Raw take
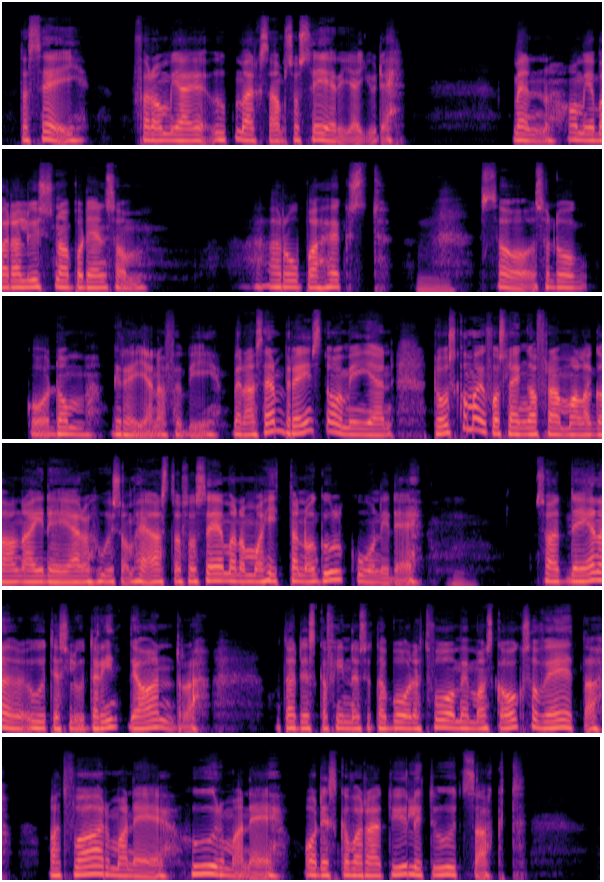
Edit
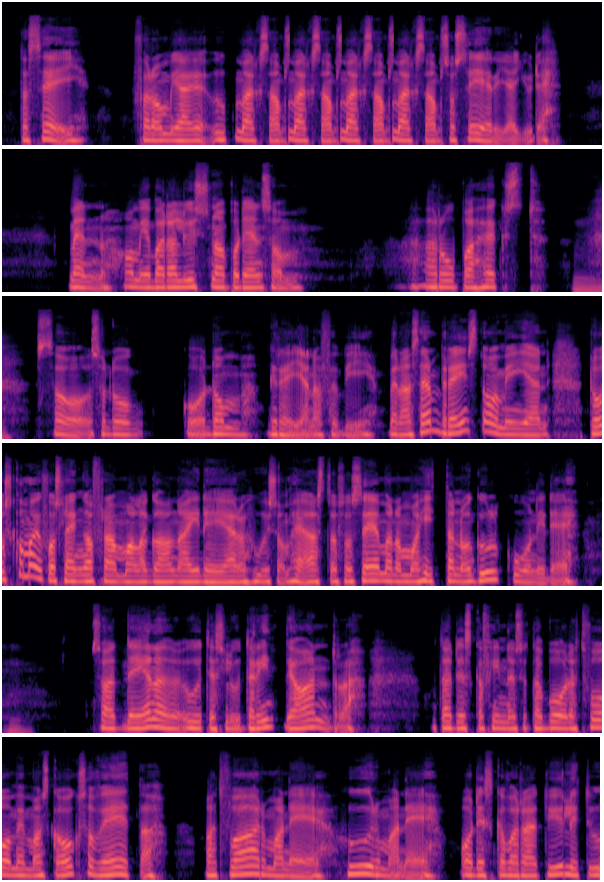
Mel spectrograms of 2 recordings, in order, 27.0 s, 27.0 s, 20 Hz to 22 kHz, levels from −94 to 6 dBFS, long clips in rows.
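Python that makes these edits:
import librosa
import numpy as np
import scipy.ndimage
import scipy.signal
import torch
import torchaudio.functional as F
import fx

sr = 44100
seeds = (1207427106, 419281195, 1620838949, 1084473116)

y = fx.edit(x, sr, fx.repeat(start_s=1.77, length_s=0.39, count=4), tone=tone)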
